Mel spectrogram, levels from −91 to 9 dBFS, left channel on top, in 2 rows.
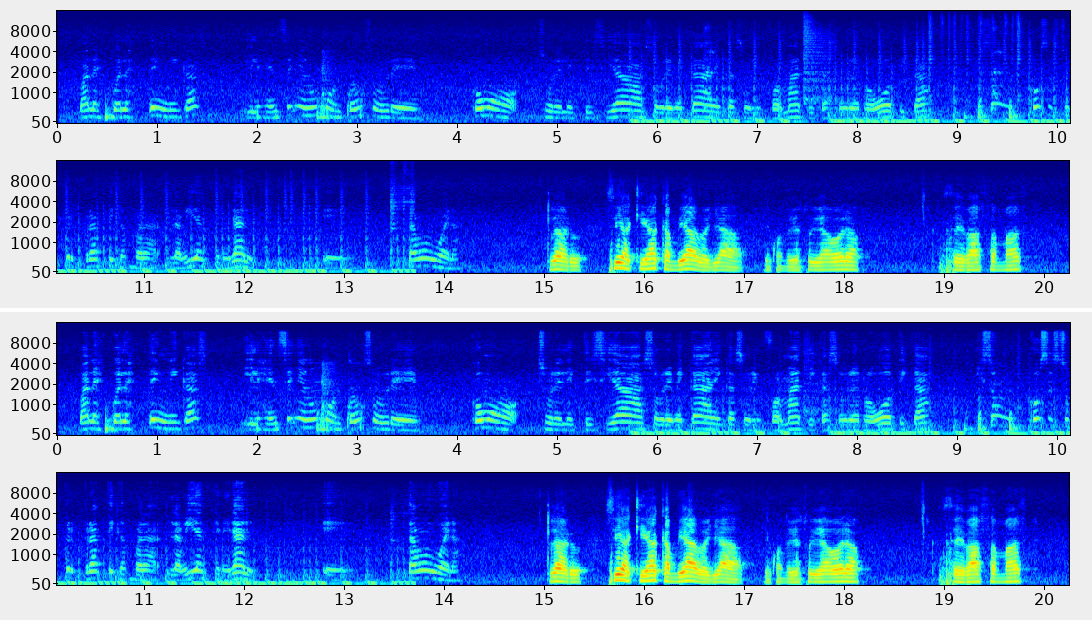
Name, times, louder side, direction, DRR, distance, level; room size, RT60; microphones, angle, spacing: voice 1, 0.2-1.5 1.8-3.7 4.1-8.8 9.2-12.1 12.8-13.2 13.6-14.2, right 3 dB, 70° right, 6.3 m, -46 dB
sound 1, 5.7-13.7, equal, 60° left, 4.7 m, -48 dB
voice 2, 15.0-17.0 17.3-18.2 19.0-19.8, right 3 dB, 40° right, 0.9 m, -25 dB
head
